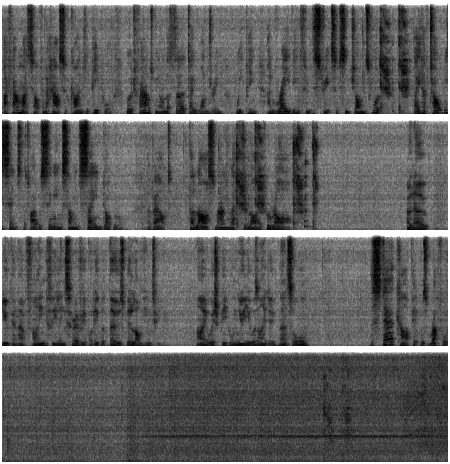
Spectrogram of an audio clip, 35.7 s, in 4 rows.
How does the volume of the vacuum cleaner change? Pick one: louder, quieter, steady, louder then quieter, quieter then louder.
steady.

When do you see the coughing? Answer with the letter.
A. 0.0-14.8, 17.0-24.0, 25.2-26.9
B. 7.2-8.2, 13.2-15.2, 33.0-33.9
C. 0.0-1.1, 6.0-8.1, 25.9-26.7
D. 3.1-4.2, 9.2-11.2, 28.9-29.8
B.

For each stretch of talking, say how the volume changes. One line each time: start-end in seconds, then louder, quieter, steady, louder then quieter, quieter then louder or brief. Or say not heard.
0.0-14.8 steady
17.0-24.0 steady
25.2-26.9 brief.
